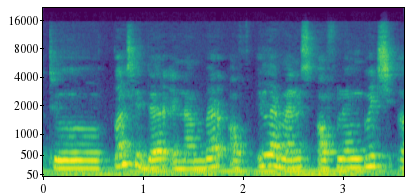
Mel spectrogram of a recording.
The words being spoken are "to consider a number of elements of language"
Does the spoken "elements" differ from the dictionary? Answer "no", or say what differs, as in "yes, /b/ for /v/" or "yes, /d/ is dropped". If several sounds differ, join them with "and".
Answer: no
